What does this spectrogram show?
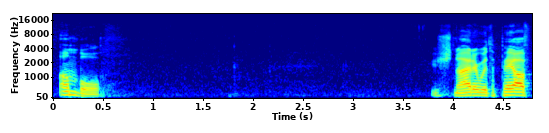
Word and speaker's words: Humble: It's spelled humble. It's pronounced umble.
